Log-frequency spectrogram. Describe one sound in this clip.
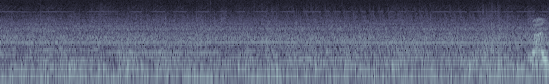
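Rapid blips of laser fire sound over and over.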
